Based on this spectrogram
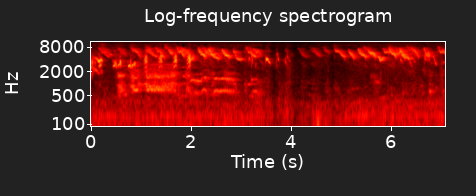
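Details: Jetboy-style champion pleci (Oriental white-eye) from Karawang keeps up a busy, high twittering of fast downward-slurred chirps, with a rougher lower chattering sound near the start.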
